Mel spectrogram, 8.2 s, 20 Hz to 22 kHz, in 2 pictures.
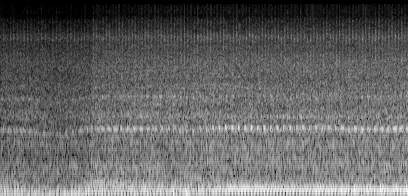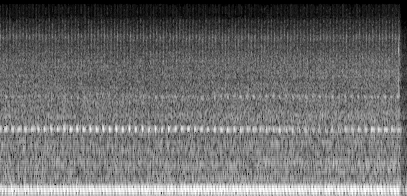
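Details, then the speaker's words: Mazdaspeed 3 after six years' storage, power steering reservoir (found empty) refilled with ATF; steady even petrol idle, rattle gone, faint constant high tone over engine hum. Normal smooth idle after fix. "My reservoir was completely empty, so I just topped that off. And that sound is gone. And this thing sounds super smooth."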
